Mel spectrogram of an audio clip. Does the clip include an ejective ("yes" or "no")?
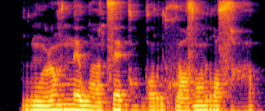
no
